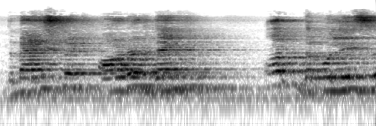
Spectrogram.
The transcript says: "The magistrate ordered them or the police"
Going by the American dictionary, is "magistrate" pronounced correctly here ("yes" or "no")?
yes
